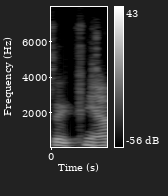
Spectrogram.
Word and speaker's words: seitan: seitan, is that how you say it? Seitan?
